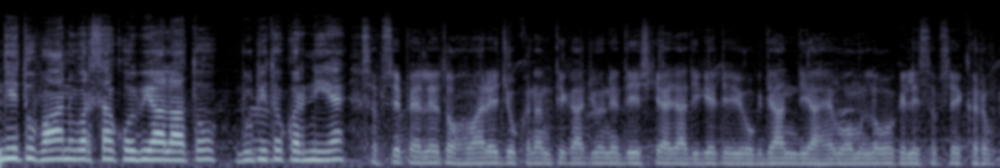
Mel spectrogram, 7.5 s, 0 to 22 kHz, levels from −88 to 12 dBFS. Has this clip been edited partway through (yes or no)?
yes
